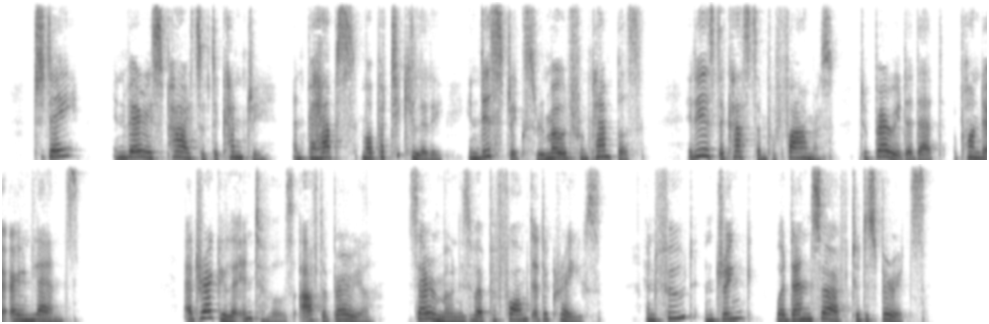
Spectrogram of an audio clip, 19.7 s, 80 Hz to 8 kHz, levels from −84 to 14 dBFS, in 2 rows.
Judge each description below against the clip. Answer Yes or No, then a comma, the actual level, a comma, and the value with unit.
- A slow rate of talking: No, average, 160 wpm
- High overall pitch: Yes, high, 235 Hz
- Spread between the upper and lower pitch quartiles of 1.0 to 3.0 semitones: No, average, 4.5 semitones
